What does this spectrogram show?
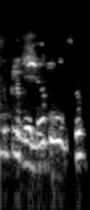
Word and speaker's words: शुक्ल: नहीं कहती है, गलत बोल रहे हैं नाम। और शुक्ल रामचंद्र शुक्ल है, ठीक ना? उच्चारण सही से कीजिए।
